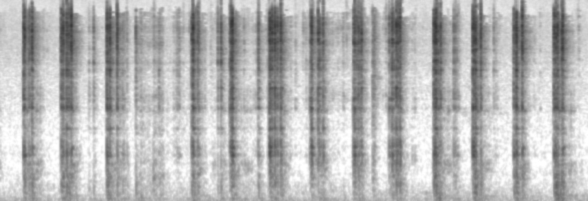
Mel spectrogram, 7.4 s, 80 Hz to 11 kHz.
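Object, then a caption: Plastic studded tumbler. Fingernails tap the faceted side of a tall, hollow, lavender plastic jeweled tumbler that appears empty. The result is a loose, uneven run of quick, bright clicks, about two per second, each dying away almost at once, with a hollow plastic tone centered near 950 Hz.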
